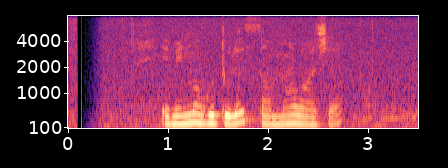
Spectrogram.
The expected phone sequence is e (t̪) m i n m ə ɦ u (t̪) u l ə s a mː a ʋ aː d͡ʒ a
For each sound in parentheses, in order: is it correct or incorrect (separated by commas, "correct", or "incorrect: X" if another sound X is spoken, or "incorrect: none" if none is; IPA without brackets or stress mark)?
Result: incorrect: none, correct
